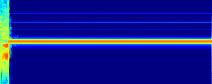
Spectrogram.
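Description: Censor bleep: one steady pure tone that cuts in sharply just after the start and completely blanks out the shouting crowd's speech.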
